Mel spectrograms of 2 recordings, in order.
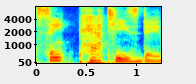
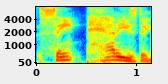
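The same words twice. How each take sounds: First: The name is said with a T sound. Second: The name is said with a D sound. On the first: The name is short for Patricia. The speaker calls it wrong. "not T" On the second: The name is short for Patrick. The speaker calls it right. "It's D"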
